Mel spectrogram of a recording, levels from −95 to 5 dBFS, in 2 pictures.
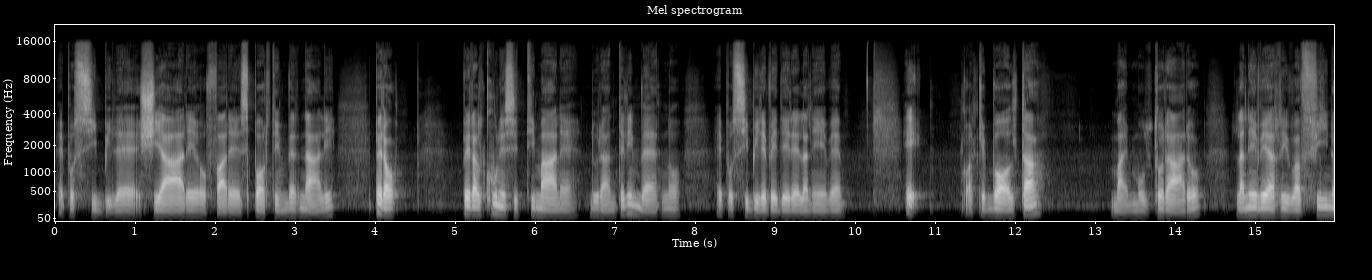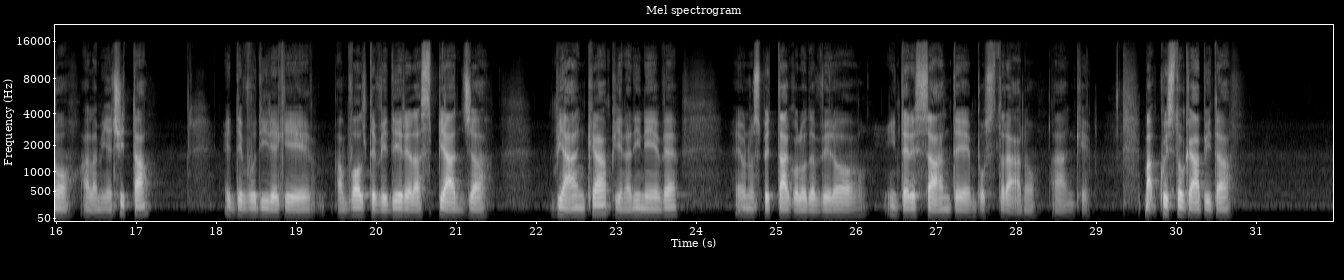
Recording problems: thin; somewhat; fading below 300 Hz

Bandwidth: 15.5 kHz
